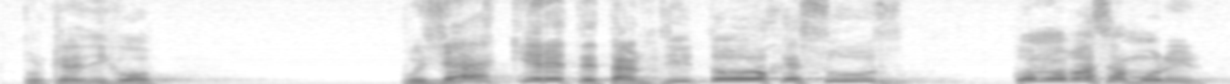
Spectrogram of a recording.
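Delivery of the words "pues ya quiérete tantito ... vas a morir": high, louder pleading protest; Pedro protestando. Retold or imitated. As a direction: beg him not to die, pushing hard. Pedro le dice a Jesús. (Pedro suplicando a Jesús en voz alta y aguda)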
